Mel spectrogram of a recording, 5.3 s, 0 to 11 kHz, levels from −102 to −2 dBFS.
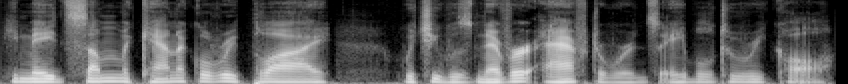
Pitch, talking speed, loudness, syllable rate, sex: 100 Hz, 145 wpm, -21 LUFS, 4.7 syllables/s, male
